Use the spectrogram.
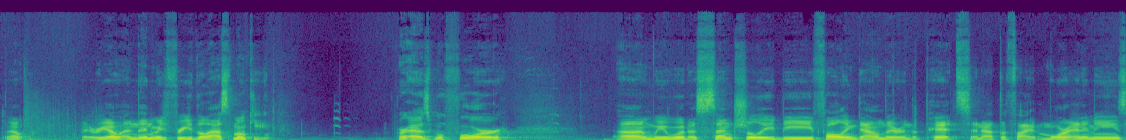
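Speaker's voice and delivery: ordinary talk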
